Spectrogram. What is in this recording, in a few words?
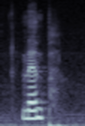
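"limp", American English; pronunciations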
